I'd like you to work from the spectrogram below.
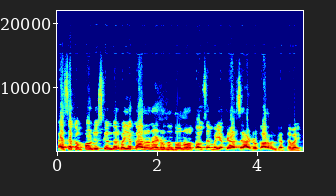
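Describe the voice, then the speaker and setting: Young guy teaching chem online, highish voice, keeps saying bhai and asking questions. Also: level tone, quick pace. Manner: chatty, repeats "bhai" constantly, asks students questions. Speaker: chemistry teacher. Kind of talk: online class lecture.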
